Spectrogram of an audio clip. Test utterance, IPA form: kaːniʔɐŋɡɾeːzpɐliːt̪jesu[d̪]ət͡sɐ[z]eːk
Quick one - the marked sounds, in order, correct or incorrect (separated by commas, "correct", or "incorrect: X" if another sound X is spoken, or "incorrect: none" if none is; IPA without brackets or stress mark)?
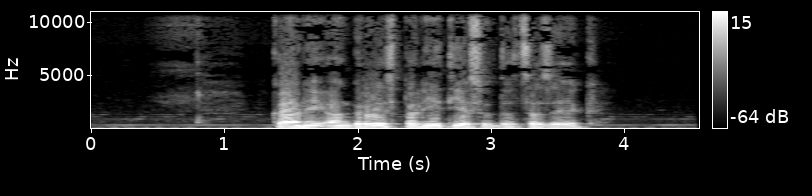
correct, correct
